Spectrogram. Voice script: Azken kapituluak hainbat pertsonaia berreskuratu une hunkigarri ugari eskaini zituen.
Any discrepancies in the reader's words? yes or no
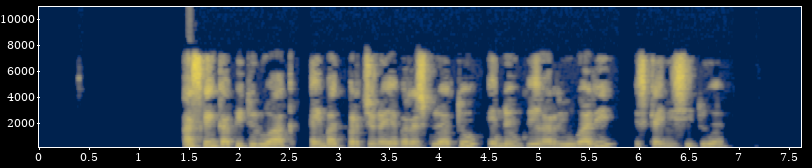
no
